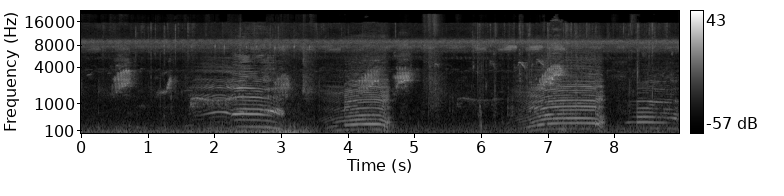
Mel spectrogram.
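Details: Cows roaming pasture fields calling their friends to come home to the barn: four drawn-out, harmonic moos rising then falling, with bird chirps behind and a steady high hiss.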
